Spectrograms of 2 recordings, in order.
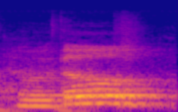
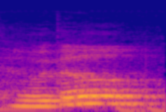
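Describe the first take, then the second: No difference in how they are said.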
